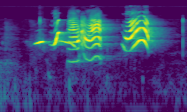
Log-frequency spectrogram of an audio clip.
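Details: Talking pet Indian rose-ringed parakeet, which repeats the Hindi word "mummy", produces two loud, shrill, nasal voiced phrases, the first long with a whistled lead-in and wavering pitch, the second a rising-falling swoop; indoors.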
